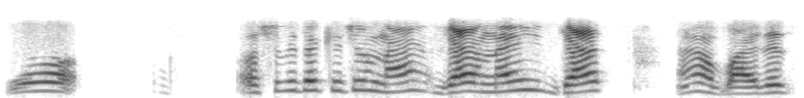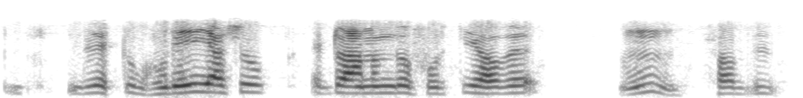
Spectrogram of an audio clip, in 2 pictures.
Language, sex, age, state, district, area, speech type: Bengali, male, 60+, West Bengal, Purba Bardhaman, urban, conversation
